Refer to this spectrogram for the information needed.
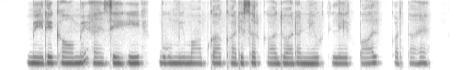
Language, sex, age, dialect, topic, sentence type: Hindi, female, 18-24, Garhwali, agriculture, statement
